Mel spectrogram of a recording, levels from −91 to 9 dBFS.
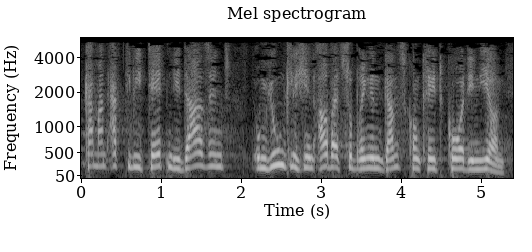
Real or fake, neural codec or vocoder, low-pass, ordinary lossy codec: real; none; 5.4 kHz; MP3, 32 kbps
